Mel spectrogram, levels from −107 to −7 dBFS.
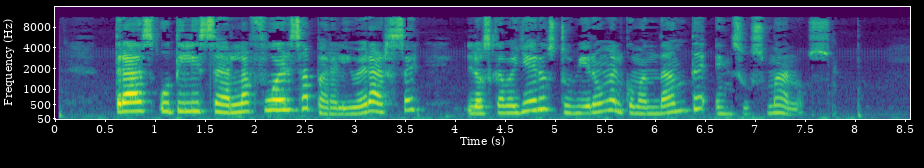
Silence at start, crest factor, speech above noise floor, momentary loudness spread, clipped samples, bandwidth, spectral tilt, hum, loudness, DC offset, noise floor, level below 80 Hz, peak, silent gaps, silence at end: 0.6 s; 20 dB; 40 dB; 15 LU; under 0.1%; 11.5 kHz; -2.5 dB/octave; none; -19 LUFS; under 0.1%; -59 dBFS; -54 dBFS; 0 dBFS; none; 0.5 s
